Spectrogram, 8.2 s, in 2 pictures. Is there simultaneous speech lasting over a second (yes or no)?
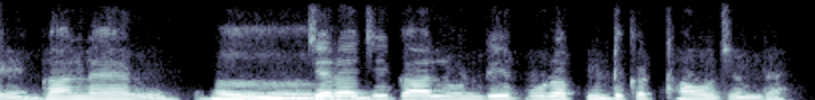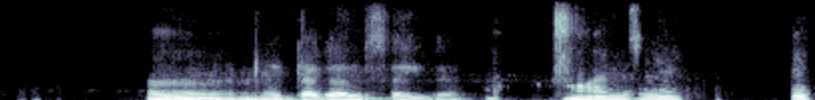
no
